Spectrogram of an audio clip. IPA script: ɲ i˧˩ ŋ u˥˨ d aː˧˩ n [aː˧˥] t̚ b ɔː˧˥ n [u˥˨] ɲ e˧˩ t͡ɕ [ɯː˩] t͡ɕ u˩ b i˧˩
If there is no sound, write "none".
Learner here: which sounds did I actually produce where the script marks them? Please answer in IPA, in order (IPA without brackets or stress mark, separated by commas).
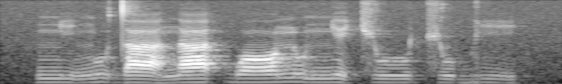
aː˧˥, u˥˨, uː˩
